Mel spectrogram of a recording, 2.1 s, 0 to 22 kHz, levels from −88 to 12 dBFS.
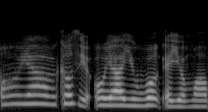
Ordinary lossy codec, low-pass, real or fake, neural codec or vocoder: none; 7.2 kHz; real; none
